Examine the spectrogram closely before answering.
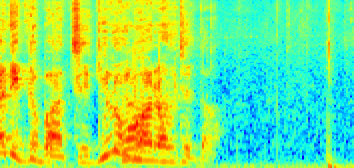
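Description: A man speaks loudly and close by.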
